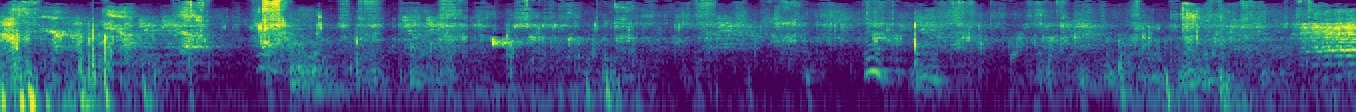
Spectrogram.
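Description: Calves sucking milk from a teat feeder: irregular sucking and slurping noises with small knocks against the feeder.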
